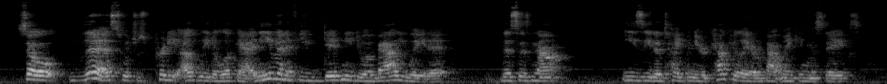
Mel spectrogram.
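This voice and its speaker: A woman with a fairly low voice and ordinary pitch variation speaks at a fairly quick pace with long, frequent pauses. There is audible room echo and noticeable background noise. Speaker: math teacher. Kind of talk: lecture. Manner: fast.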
